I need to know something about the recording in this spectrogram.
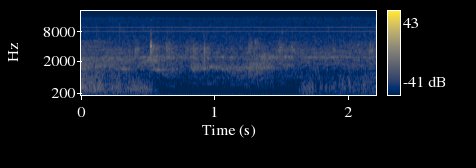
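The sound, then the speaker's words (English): A Navy helicopter, number 66, drones steadily as it prepares to touch down on the deck of the ship Yorktown in brisk, windy weather, a low engine hum beneath a broad, rushing roar of rotor wash and wind, with no voices. “Navy helicopter number 66 prepares to touch down on the deck of the Yorktown.”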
